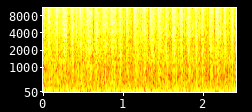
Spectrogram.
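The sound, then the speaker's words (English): A rapid, sustained burst of automatic gunfire from a sound effect, evenly spaced shots rattling at a fast rhythm for a couple of seconds, loud and continuous with no talking. “Let that chopper ring.”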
